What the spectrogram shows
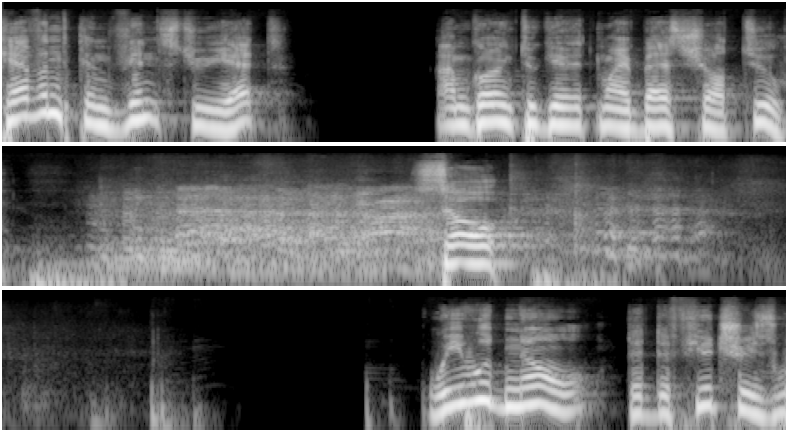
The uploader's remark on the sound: Talks delivered on stage at StartWell’s Event Space on King St W in downtown Toronto on November 28, 2019. For a globally roaming annual series called Dark Futures.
